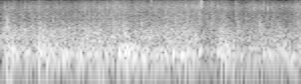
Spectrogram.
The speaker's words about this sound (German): dann kurbelt man Wasser da hinten nach oben und macht sich dabei nass.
